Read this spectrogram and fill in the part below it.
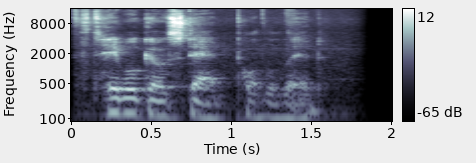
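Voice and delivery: secretive, hushed, conspiratorial half-whisper. Retelling what the floor said while walking by the table: imitating a conspiratorial half-whisper. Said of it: "conspiratorially whispers in my ear".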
